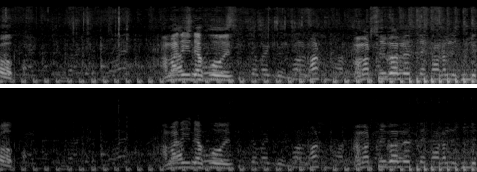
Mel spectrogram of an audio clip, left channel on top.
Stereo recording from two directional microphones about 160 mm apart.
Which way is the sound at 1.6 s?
5° right (ahead or behind).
